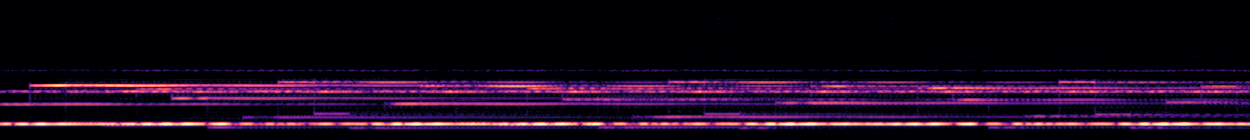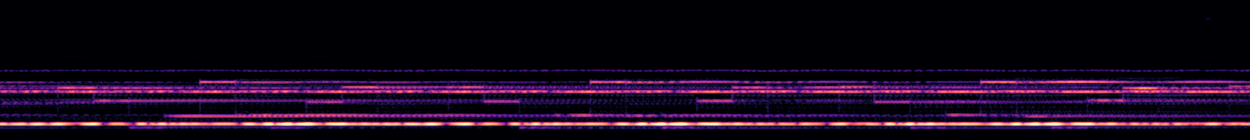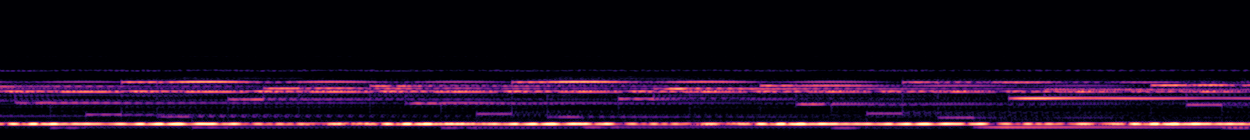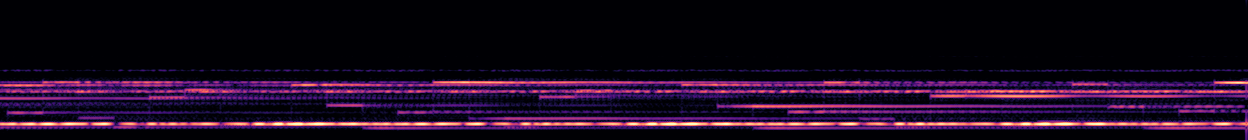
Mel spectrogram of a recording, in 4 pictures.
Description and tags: Creepy Soundscape
bogey, creepy, design, effect, fx, ghost, haunted, horror, nightmare, scary, sfx, sound, sound-design, spooky, terrifying, terror, weird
